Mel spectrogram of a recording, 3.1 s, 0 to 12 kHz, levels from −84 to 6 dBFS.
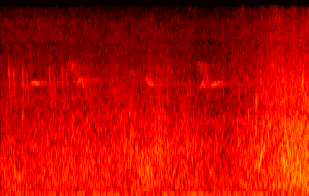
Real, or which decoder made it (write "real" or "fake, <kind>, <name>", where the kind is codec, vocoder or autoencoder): fake, vocoder, BigVGAN v2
